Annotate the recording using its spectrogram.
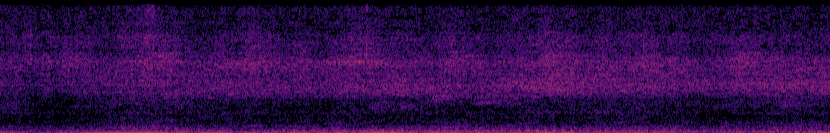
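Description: A low, steady background rumble.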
